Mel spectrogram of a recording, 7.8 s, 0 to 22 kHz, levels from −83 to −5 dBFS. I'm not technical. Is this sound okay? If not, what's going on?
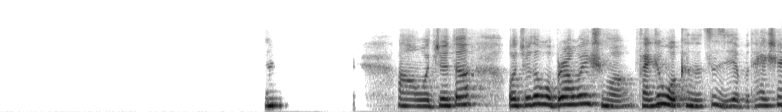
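Yes, this speech was carried over ordinary wideband phone coding called G.722, which passes sound up to about 7 kHz, and nothing in the recording points to a technical problem.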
